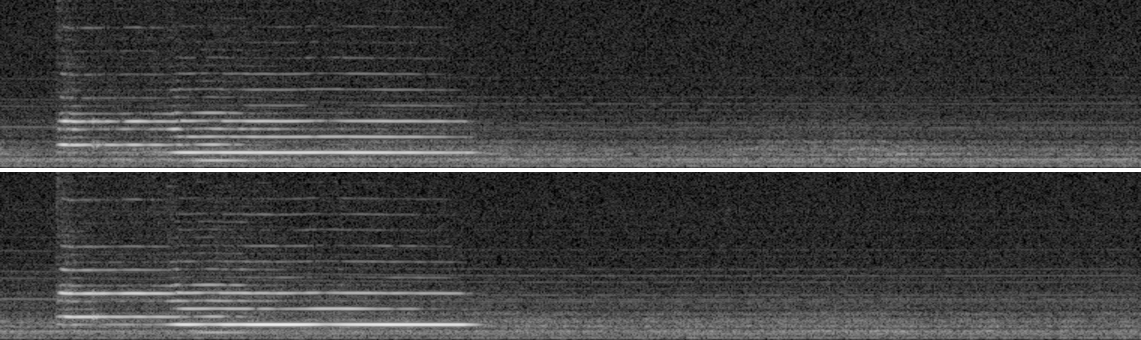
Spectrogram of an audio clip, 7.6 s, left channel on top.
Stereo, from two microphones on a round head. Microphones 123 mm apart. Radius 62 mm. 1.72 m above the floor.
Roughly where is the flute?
Right.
